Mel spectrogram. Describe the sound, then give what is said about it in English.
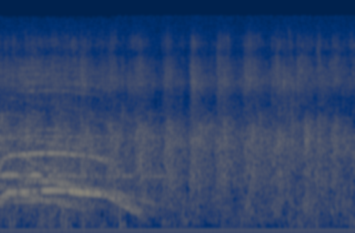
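A crowd applauds steadily for people being introduced, dense clapping with a few cheers at the start that fade as the clapping continues. “Will you just give them a loud round of applause?”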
